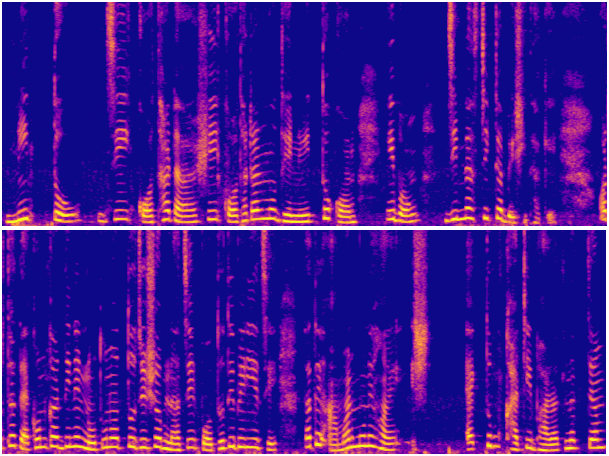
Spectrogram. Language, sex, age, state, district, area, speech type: Bengali, female, 18-30, West Bengal, Kolkata, urban, spontaneous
